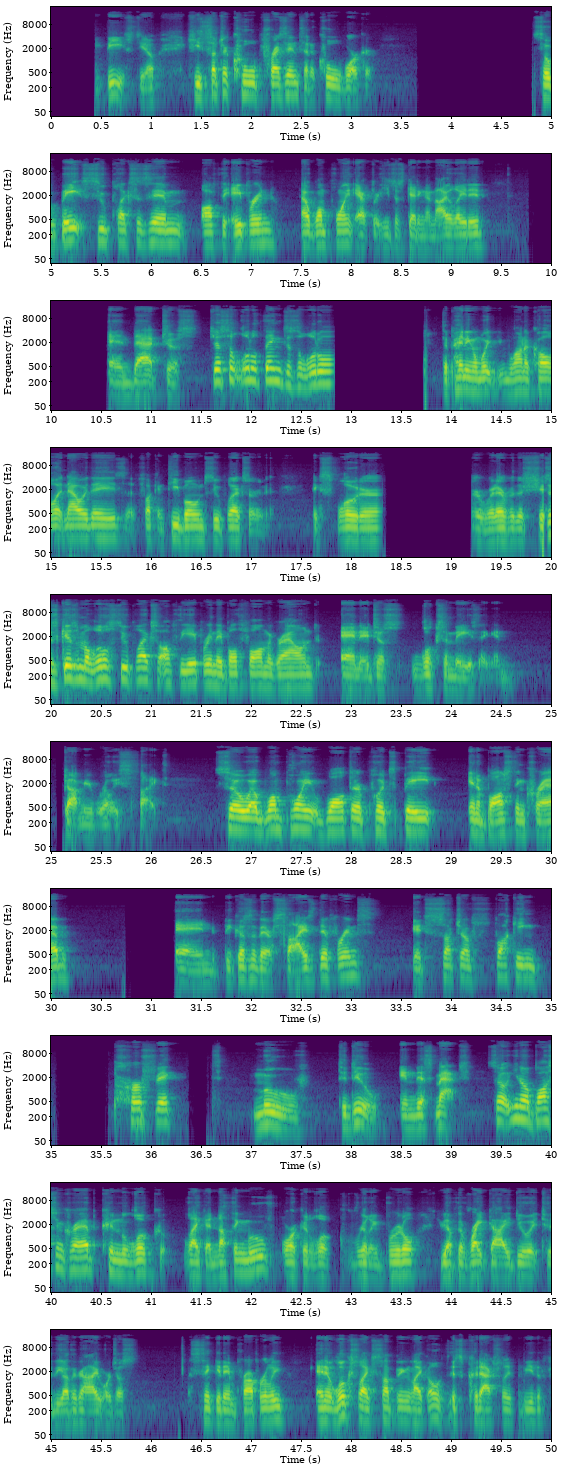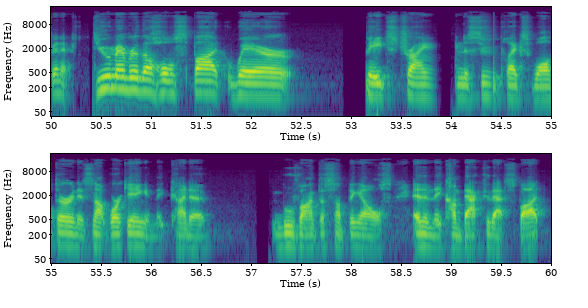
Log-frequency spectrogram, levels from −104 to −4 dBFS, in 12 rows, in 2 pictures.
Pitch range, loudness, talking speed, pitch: 110-140 Hz, -23 LUFS, 190 wpm, 125 Hz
